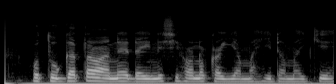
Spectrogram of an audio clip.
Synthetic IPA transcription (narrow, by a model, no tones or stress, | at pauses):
ot̪uɡat̪awanɛdainesiɦɔnɔkaɣiamaɦidamaike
